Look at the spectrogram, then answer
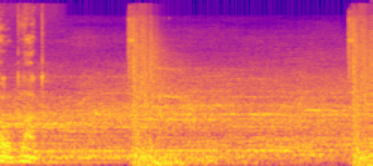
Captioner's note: gun shots, screaming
